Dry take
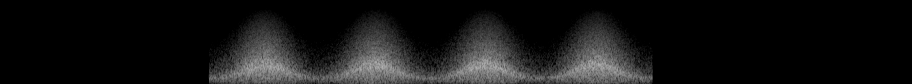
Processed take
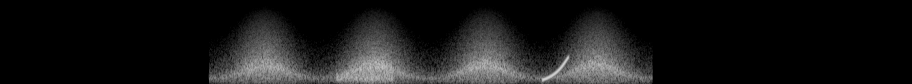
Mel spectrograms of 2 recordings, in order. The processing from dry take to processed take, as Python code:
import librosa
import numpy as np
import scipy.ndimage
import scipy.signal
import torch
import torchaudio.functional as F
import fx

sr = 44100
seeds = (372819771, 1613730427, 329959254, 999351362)

y = fx.peak_eq(x, sr, hz=240.0, db=14.0, octaves=2.0, at=(3.36, 3.93))
y = fx.spec_paint(y, sr, seeds[0], shape='rise', start_s=5.42, length_s=0.27, low_hz=200.0, high_hz=1400.0, level_db=-17.0)
y = F.gain(torch.from_numpy(y), 2.5).numpy()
